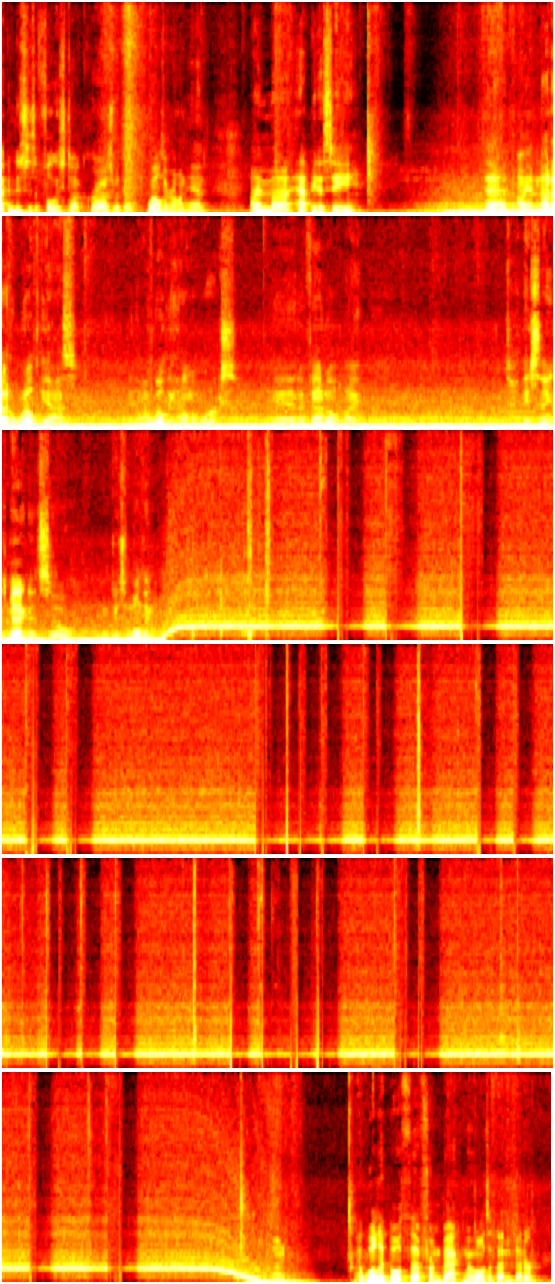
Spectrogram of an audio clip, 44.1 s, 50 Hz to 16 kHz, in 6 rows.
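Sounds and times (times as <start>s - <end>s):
welding arc crackling: 18.9s - 21.5s, 22.2s - 23.2s, 25.3s - 36.1s, 36.9s - 38.4s, 40.0s - 40.7s
high-pitched whine: 39.4s - 40.9s.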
